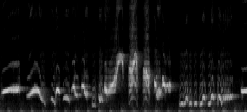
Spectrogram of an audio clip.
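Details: Energetic gacor song of a white-rumped shama: a continuous rush of varied whistled notes, slurring up and down and climbing to high sharp peaks, over a low steady hum.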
